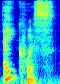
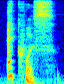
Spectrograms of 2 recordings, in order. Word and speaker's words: Equus: Aquus. Equus. Fool, it's not Aquus, honestly.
